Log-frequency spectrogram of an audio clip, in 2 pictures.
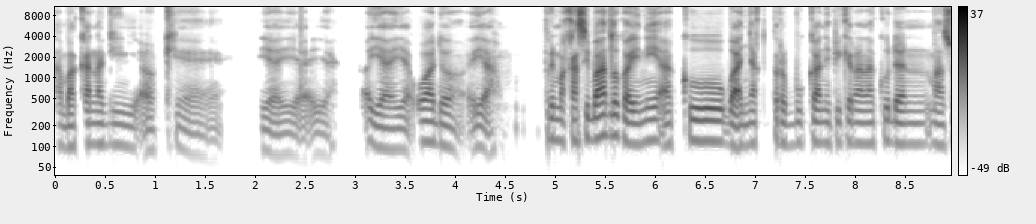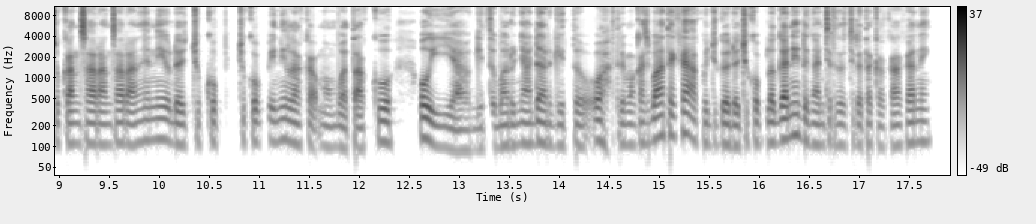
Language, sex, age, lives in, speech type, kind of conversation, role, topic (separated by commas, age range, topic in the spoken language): Indonesian, male, 35-39, Indonesia, conversation, advice, user, Bagaimana cara mulai hidup minimalis tanpa merasa kehilangan kenyamanan dan gaya hidup Anda?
